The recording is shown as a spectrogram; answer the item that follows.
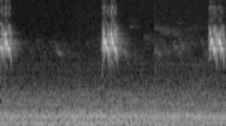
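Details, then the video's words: Sparrow chirps in quick double notes, three bursts about one and a half seconds apart, with faint softer chirping between them and a low background rumble. "Bird Singing #sparrowchirping"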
